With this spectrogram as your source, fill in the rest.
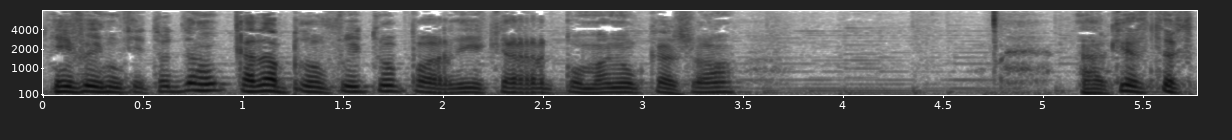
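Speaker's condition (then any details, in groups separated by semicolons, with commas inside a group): Down syndrome; congenital, born with it, extra chromosome, age 45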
